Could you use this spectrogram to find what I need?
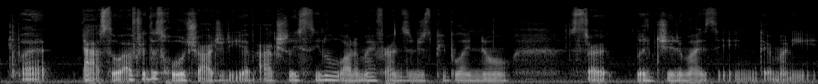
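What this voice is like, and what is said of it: Hoarse, fading voice. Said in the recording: “sorry, I'm like losing my voice now”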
